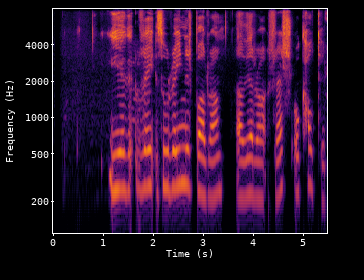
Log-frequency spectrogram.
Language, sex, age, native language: Icelandic, male, 12, Icelandic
